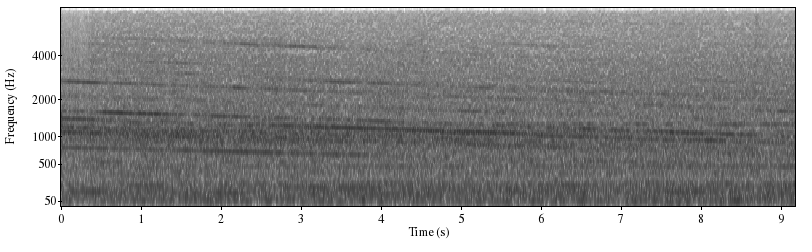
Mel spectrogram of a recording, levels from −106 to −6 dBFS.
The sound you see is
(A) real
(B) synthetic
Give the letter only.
A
